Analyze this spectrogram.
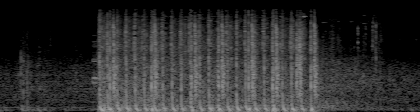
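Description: A machine gun fires a long rapid burst.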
